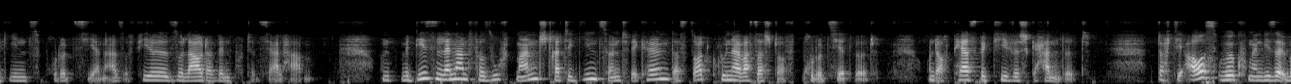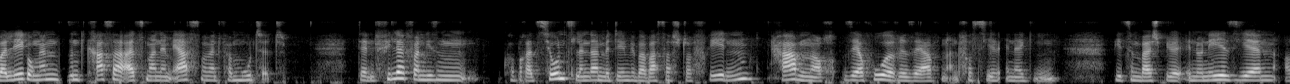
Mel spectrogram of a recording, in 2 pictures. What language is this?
German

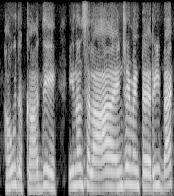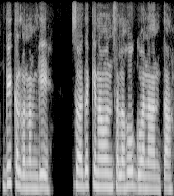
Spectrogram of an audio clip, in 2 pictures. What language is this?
Kannada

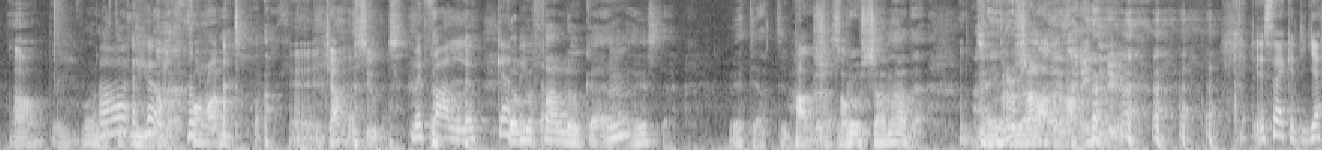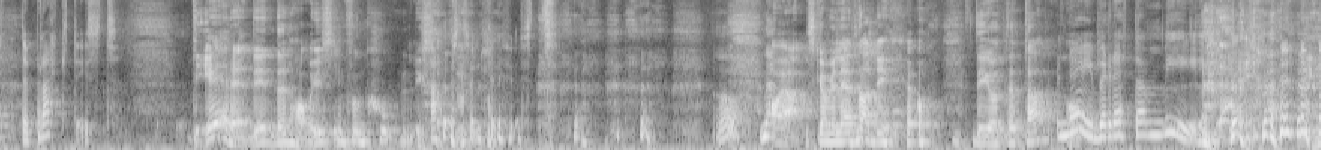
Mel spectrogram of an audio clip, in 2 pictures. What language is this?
Swedish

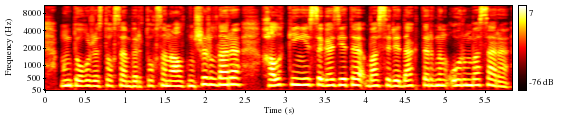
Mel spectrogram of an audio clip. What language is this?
Kazakh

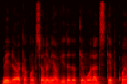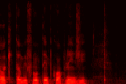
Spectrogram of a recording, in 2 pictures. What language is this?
Portuguese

